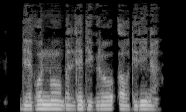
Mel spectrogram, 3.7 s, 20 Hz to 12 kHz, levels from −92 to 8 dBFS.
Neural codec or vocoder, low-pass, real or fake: none; 10.8 kHz; real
